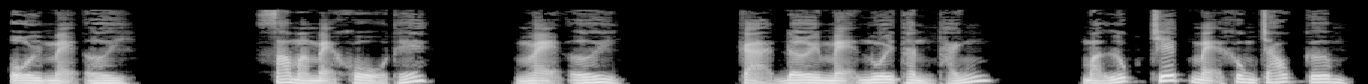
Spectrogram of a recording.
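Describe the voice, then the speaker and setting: A man's voice: lowish voice, lively intonation, measured pace, pauses often, dark tone, slightly rough, dry recording. A man reading a grieving sister's lament. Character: grieving young village woman, sobbing sister.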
